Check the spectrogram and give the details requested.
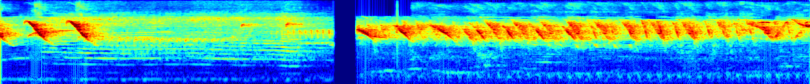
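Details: Canary giving two sharp downslurred notes, then a brief drop-out, then a fast buzzy high trill, played as a lure to spur caged canaries into song; low hum underneath.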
